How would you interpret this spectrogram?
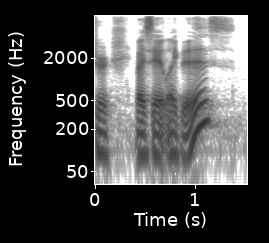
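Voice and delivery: "this" lifted upward like a question; rising question tune. Shown as a demonstration. Guest showing how pitch changes meaning, rising question tune. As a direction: pitch climbs on THIS as if asking. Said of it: "If my pitch goes up".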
